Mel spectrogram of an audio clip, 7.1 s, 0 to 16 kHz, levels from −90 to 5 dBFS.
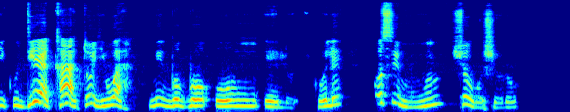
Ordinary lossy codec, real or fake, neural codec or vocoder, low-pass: AAC, 64 kbps; real; none; 14.4 kHz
